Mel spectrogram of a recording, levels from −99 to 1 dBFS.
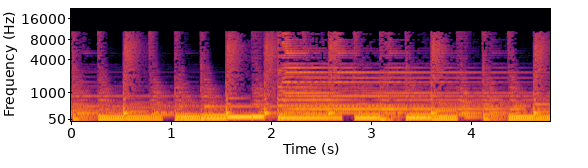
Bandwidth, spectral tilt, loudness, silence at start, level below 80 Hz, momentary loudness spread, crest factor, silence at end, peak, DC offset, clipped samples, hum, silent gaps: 11 kHz; -6 dB/octave; -20 LUFS; 0 s; -24 dBFS; 6 LU; 10 dB; 0 s; -8 dBFS; under 0.1%; under 0.1%; none; none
